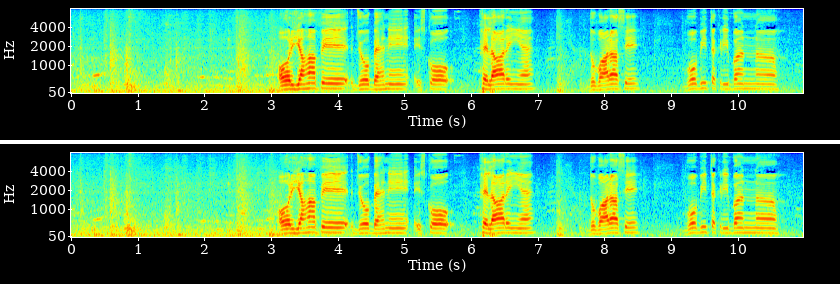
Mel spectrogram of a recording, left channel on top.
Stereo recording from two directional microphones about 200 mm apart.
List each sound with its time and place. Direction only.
3.1 s a man's voice: 30° left (ahead or behind)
